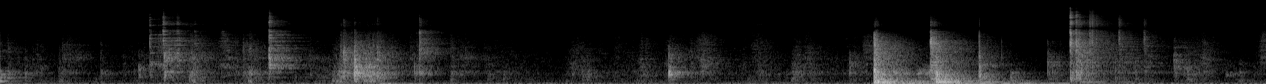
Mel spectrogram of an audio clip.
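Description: Knocks, thuds and plastic clatter of a dirt bike's fuel tank and plastic radiator shrouds being unfastened and lifted off the frame, coming in scattered bursts with the loudest thuds about nine seconds in.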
